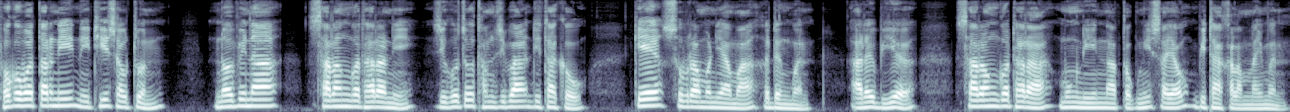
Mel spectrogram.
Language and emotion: Bodo, neutral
